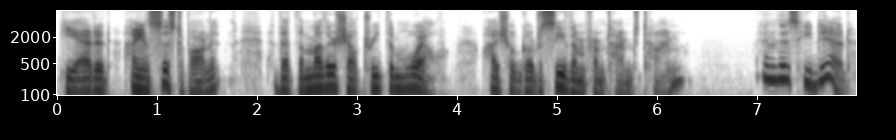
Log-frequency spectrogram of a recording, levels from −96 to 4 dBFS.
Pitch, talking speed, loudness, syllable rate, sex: 125 Hz, 205 wpm, -20 LUFS, 5.1 syllables/s, male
